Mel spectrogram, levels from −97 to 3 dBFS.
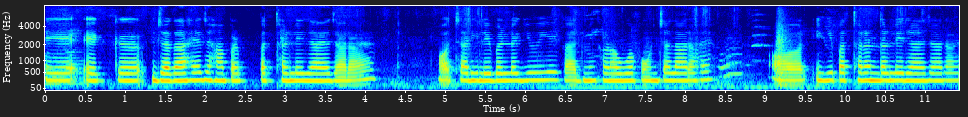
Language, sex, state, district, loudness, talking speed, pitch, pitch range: Hindi, female, Maharashtra, Aurangabad, -33 LUFS, 175 wpm, 235 Hz, 230-240 Hz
